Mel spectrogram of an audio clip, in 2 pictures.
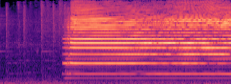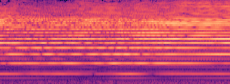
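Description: Diesel locomotive's air horn sounding one long, steady blast of two notes together, starting about a second in.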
